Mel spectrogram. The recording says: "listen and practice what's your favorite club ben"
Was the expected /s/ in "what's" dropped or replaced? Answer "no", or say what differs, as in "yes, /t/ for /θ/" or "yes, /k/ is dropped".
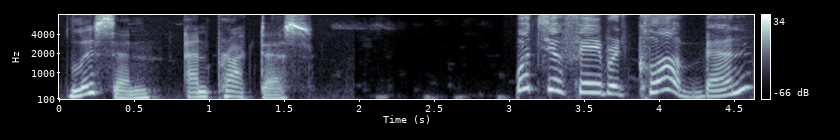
no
